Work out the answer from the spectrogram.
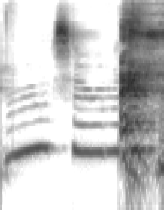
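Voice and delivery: muffled bellboy voice. Retold or imitated. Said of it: "When he's like".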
